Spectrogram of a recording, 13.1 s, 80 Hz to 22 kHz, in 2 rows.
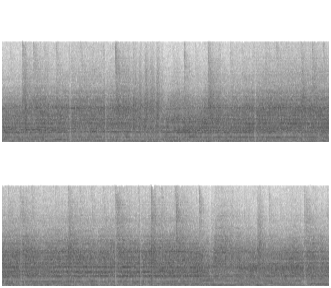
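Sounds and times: bass guitar: 0.0s - 13.0s
drum kit: 0.0s - 13.0s
electric guitars strummed: 0.0s - 13.0s.

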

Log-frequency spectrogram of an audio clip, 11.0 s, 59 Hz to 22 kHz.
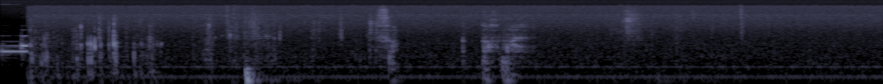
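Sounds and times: piano music: 0.0s - 0.4s.

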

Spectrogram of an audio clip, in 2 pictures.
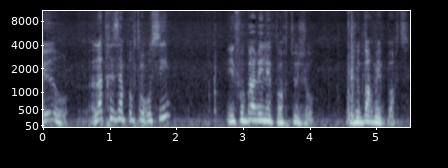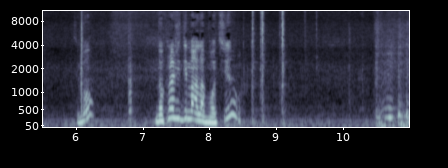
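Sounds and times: car engine starting and running: 0.0s - 11.0s
ignition key click: 8.5s - 9.7s.

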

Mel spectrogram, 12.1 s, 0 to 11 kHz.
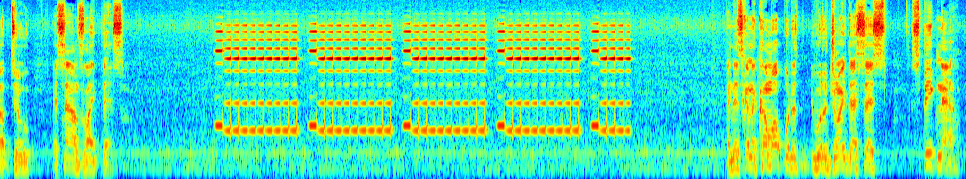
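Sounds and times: rapid high alarm beeping: 2.7s - 8.0s.

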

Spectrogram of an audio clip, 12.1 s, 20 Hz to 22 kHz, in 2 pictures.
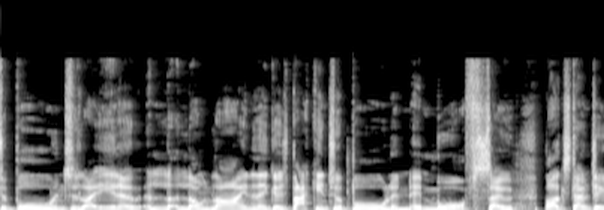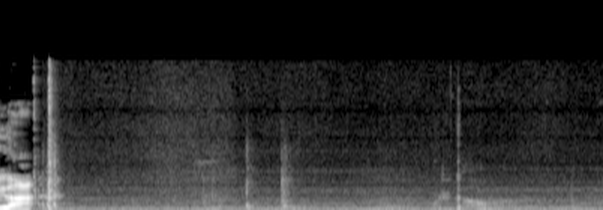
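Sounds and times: low steady hum: 6.4s - 12.0s
faint whispered voice: 10.3s - 11.4s.

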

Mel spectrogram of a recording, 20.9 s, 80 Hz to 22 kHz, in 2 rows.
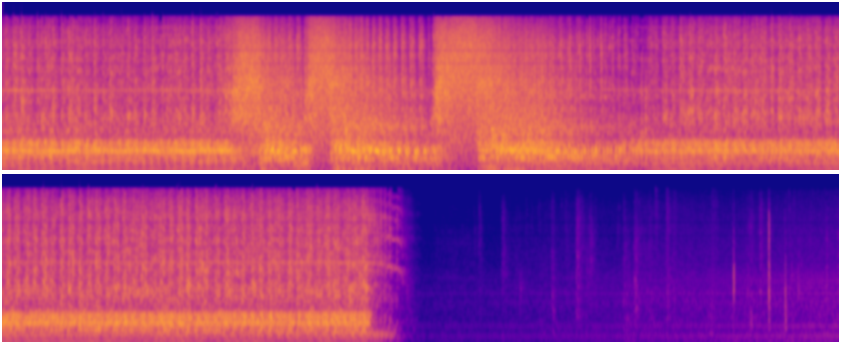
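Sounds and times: car engine revving and idling: 0.0s - 15.4s.

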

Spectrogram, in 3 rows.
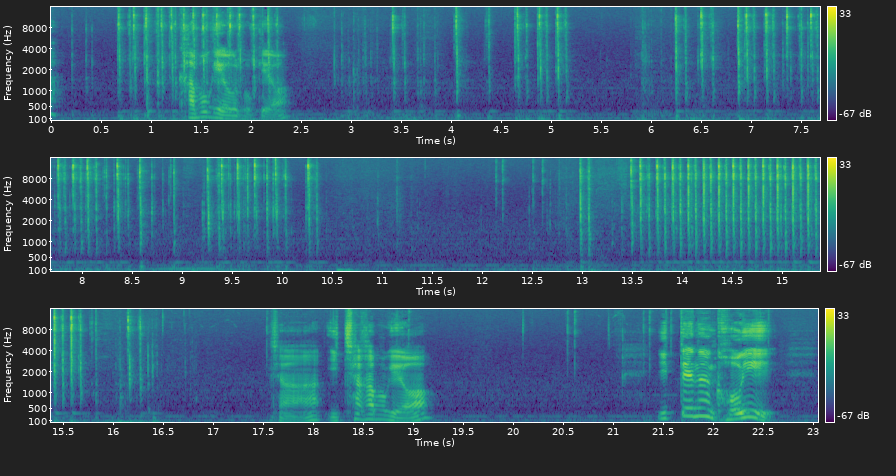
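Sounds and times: typing on computer keyboard: 0.1s - 5.2s, 5.9s - 10.5s, 12.2s - 16.5s.

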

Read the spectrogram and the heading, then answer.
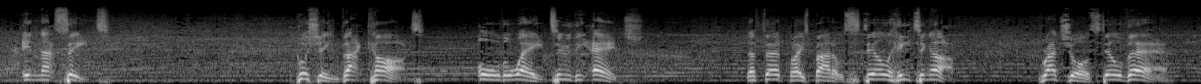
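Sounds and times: racing kart engines at speed: 0.0s - 12.0s.

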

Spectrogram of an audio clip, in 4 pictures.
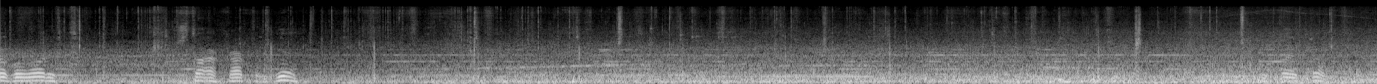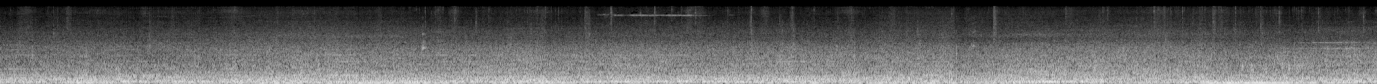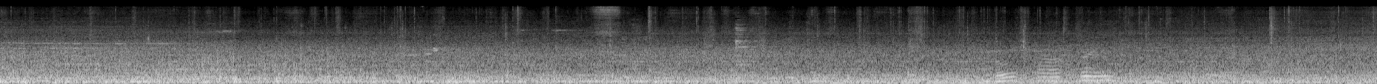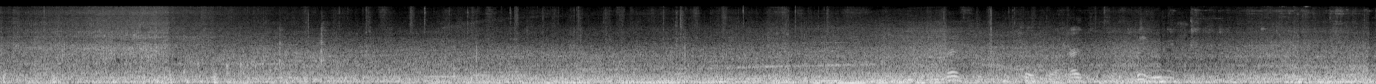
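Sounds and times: street traffic rumble: 0.0s - 55.0s.

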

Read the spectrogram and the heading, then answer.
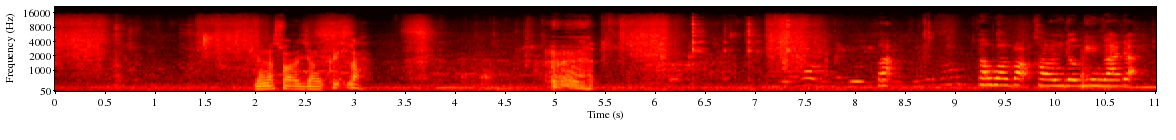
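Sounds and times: spoons clinking on plates: 6.2s - 7.6s.

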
